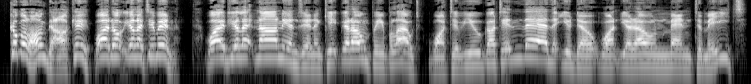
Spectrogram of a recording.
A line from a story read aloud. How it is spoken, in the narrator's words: began Rishta Tarkan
